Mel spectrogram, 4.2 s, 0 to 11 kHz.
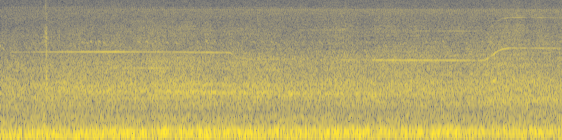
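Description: A radio-controlled YAK-130 model jet makes a low pass with its landing gear and flaps down, its turbine giving a steady, airy whine with a thin high tone and a broad rushing roar, heard continuously at moderate distance.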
